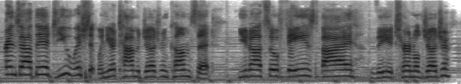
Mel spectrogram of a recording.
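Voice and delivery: ordinary delivery

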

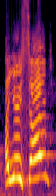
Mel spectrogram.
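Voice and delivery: high, loud, pointed question; evangelist challenge. Acted. Believer accosting a sinner, high loud challenge. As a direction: put it loudly to a sinner, high-pitched. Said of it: "we go up to a sinner and say".

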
